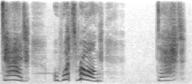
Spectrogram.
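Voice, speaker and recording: A woman's voice: extremely high pitch, extremely slow, pushed and bright, soft background music, exaggerated voice. A woman voicing a devoted young daughter in a video game, earnest and anxious in her delivery. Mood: frightened.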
